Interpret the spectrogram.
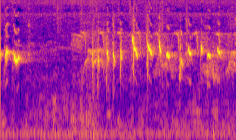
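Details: Blue-winged leafbird with a lively, sweet voice, recorded to prompt other birds to sing. Two clear chirps lead into a quick, even string of high warbled notes, about four per second.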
